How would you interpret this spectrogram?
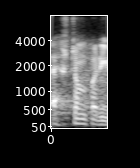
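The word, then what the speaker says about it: extempore: सी का अगर हम मीनिंग की बात करें, ये जो एक्सटम, ये इसका जो प्रोनाउंसिएशन है वो एक्सटम्परी होगा।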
